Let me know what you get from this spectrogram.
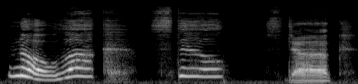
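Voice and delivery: high, odd-voiced lament; stuck duck refrain.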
